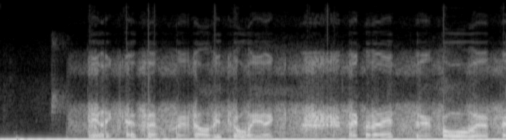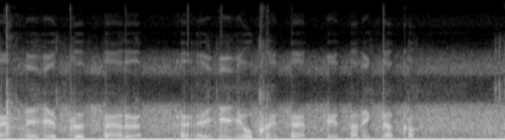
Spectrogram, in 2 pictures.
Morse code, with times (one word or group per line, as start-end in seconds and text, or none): none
